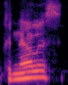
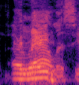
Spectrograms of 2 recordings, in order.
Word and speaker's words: Canales: Panthers hired Dave Canales. Did I say his name right? – As far as I know, you did. Canales, yeah.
